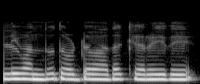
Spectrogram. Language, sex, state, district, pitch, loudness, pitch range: Kannada, female, Karnataka, Bidar, 240 Hz, -11 LUFS, 230-245 Hz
